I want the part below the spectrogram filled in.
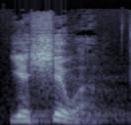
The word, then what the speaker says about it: Yeshua: In Hebrew, Jesus' name would be pronounced Yeshua, meaning Savior or God saves.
